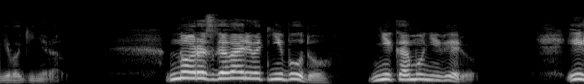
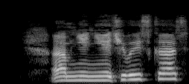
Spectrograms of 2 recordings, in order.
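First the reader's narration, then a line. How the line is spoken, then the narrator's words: Short laugh. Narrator (Russian): хохотнул Сыч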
